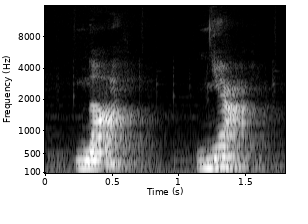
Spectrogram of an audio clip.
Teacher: in the soft syllables nya, mya, vya, the y sound is not present. It disappears.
